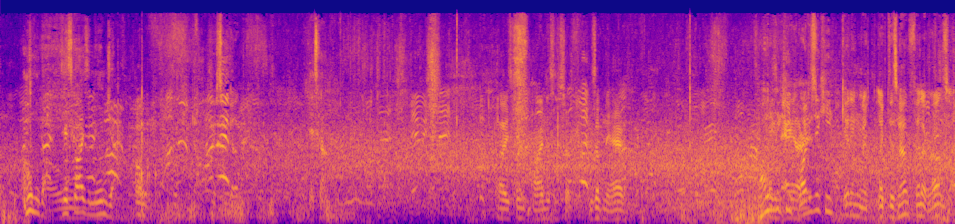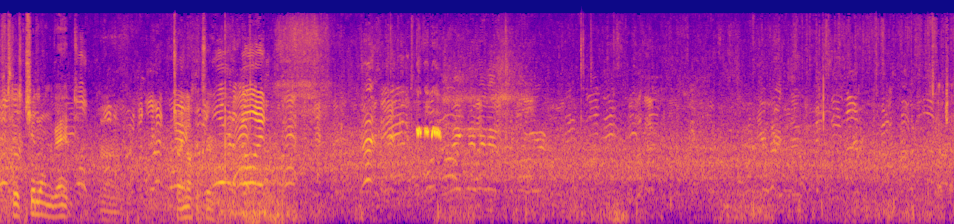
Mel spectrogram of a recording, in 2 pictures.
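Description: Spectators chatter nearby.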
